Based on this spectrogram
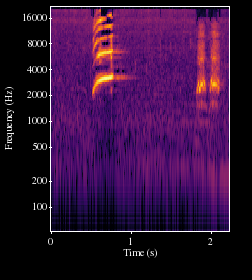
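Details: Pet Alexandrine parakeet, three years old, happy and excited, gives one clear loud whistle with a slight downward slide, then two quick shorter squeaky notes after a pause.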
